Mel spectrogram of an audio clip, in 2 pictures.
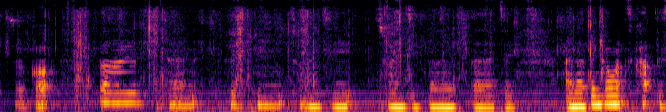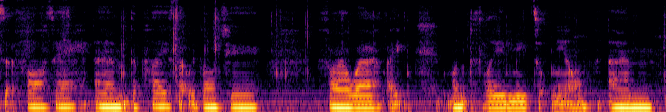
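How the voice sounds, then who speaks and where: Over music in the background, a woman mumbles quietly at a fairly slow pace, her very deep, low pitch carrying lively intonation. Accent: British. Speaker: budgeting vlogger. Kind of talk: casual vlog talk. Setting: at home, early morning. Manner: quiet, mumbling; hesitant, many fillers.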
